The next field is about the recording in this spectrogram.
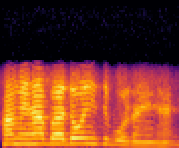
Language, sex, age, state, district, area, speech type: Hindi, female, 45-60, Uttar Pradesh, Bhadohi, urban, conversation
